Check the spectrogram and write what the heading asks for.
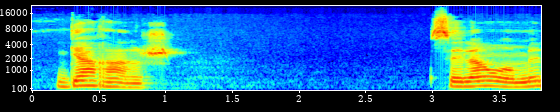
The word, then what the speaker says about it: garage: Remarquez que le premier G, c'est G, et le deuxième, c'est je. Donc garage.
